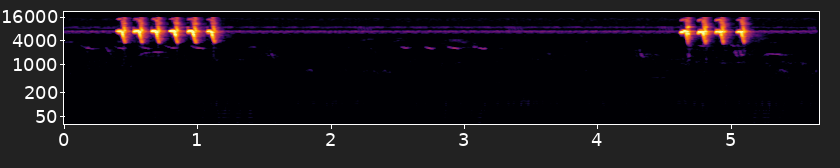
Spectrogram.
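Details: Blue-crowned hanging parrot lure call: a six-pulse shrill high trill, then faint soft chirps, then a shorter four-pulse trill about four seconds later, over a steady high tone.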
